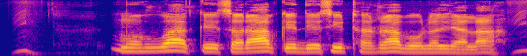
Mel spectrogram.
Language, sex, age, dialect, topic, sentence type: Bhojpuri, male, 25-30, Western, agriculture, statement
